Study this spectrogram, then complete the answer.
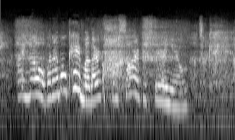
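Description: A woman speaks emotionally, close by, her voice wavering.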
